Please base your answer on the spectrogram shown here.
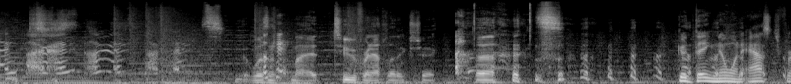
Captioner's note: chuckles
